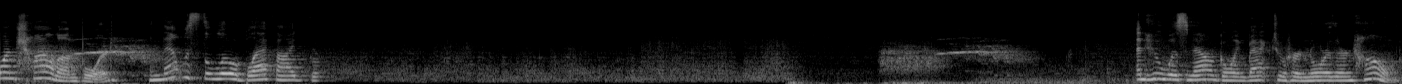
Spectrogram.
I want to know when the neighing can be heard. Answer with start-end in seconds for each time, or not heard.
0.1-1.7, 8.8-10.3.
